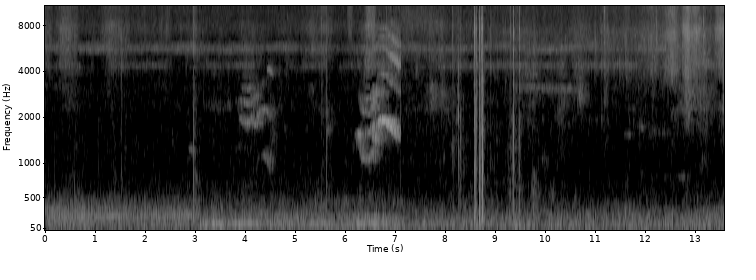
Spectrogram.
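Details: Kitten, described as happy while playing and cleaning its body, gives two short wavering meows a couple of seconds apart, the second longer and bending in pitch. A steady low rumble fills the background, with a few sharp clicks.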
